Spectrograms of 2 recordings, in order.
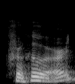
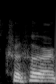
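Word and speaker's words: Conchobar: And she was the enemy and former wife of Cruhur. That's how you pronounce that rather difficult looking word there. That's Cruhur Mac Nessa, who is the king of Ulster.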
